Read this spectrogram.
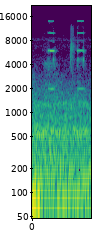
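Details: High electronic beeps from an automatic wrist blood pressure monitor (CK-102S), run in manual mode, signal that the measurement is finished.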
